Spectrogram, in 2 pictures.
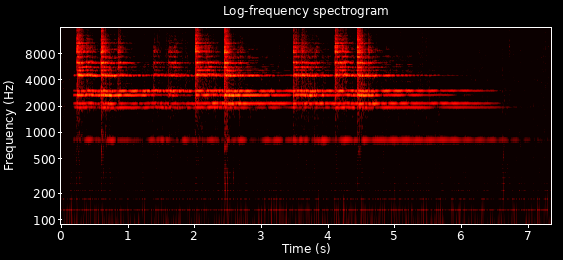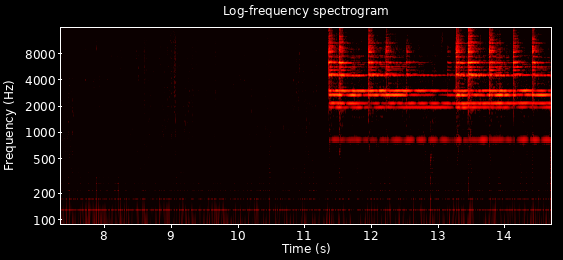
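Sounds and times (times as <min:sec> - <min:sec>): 
hand bell ringing: 0:00.2 - 0:07.4, 0:11.4 - 0:14.6.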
